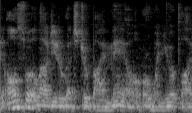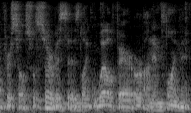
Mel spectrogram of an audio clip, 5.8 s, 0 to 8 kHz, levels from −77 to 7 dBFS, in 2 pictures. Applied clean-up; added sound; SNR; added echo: neural separator model SepFormer DNS4.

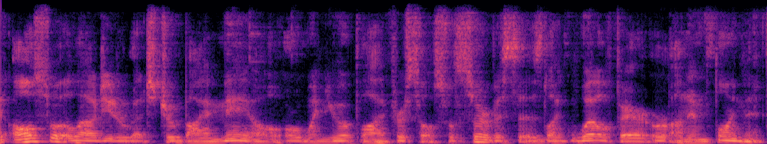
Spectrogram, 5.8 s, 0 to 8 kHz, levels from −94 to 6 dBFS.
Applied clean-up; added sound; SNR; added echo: neural mask model DeepFilterNet 3.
